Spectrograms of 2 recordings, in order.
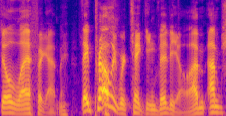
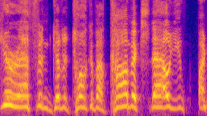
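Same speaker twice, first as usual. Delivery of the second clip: very high, shrill, raised screaming rant; 5 dB louder than usual. Retelling a woman yelling at him as he leaves for a video call, imitating someone screaming. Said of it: "And she just started screaming".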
